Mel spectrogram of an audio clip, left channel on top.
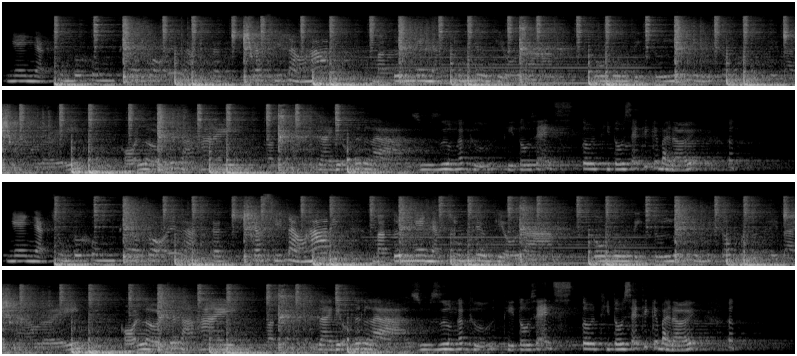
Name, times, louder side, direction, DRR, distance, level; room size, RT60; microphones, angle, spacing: voice 1, 0.0-5.6 5.9-15.3, right 2 dB, 25° right, 8 dB, 0.5 m, -34 dB
sound 1, 0.5-11.5, left 1 dB, 20° left, 0.8 m, -28 dB
Bowed string instrument, 3.4-8.3, left 2 dB, 65° left, 1.9 m, -44 dB
12.0 x 8.1 x 5.2 m, 2.1 s
head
